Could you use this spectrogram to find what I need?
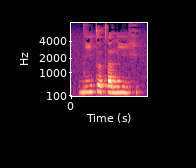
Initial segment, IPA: d̪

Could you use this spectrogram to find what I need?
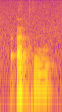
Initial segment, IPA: ʔ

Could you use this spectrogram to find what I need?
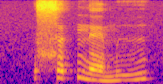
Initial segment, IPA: s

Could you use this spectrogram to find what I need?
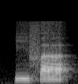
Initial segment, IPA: i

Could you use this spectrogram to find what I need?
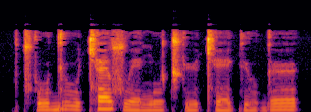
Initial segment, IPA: t͡sʼ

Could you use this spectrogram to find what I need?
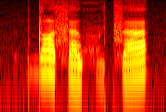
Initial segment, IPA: dˤ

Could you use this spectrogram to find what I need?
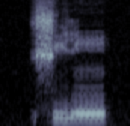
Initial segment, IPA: ʃ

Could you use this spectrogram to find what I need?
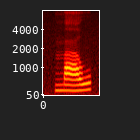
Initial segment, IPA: m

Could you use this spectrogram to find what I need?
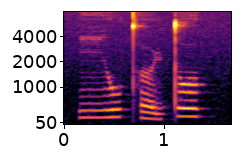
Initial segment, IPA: iː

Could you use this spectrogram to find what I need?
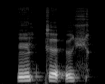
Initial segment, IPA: ẽ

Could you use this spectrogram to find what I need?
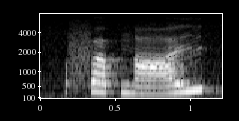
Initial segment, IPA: f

